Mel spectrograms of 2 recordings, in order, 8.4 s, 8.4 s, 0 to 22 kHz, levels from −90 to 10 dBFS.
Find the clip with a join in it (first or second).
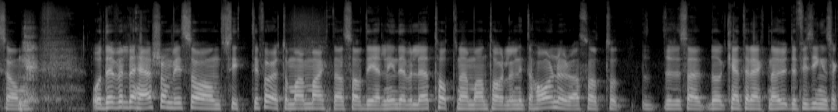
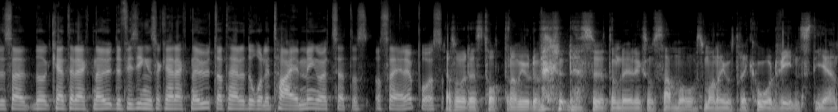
second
